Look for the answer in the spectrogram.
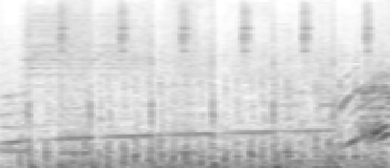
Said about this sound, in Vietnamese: Bố ơi, gửi trực thăng cho con ngay.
